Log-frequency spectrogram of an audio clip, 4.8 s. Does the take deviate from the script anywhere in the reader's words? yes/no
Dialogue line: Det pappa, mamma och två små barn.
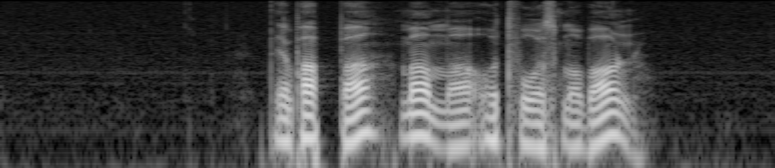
no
